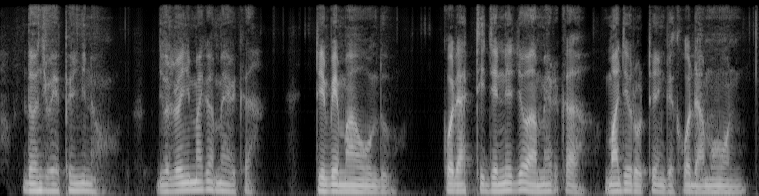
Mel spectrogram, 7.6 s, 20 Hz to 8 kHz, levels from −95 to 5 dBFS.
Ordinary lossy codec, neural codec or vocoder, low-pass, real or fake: none; codec, 16 kHz, 1 kbps, X-Codec, HuBERT features, trained on LibriSpeech; 7.2 kHz; fake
